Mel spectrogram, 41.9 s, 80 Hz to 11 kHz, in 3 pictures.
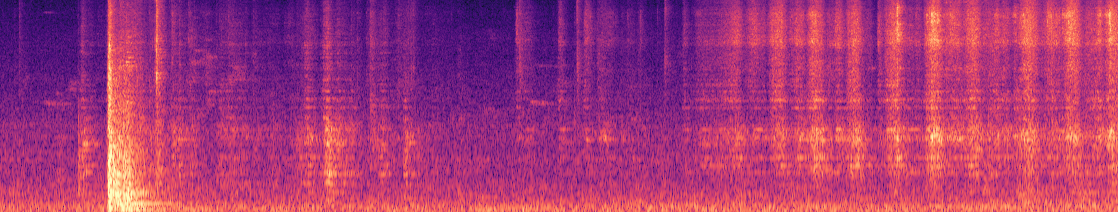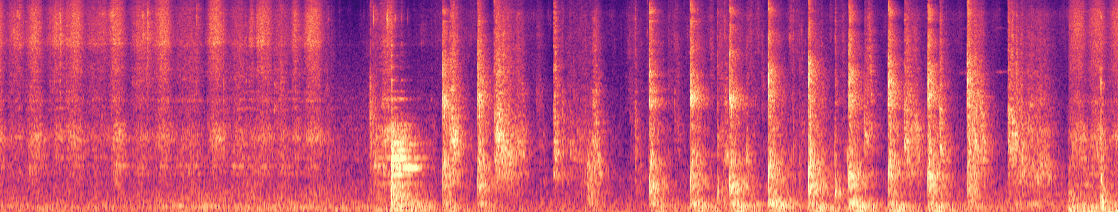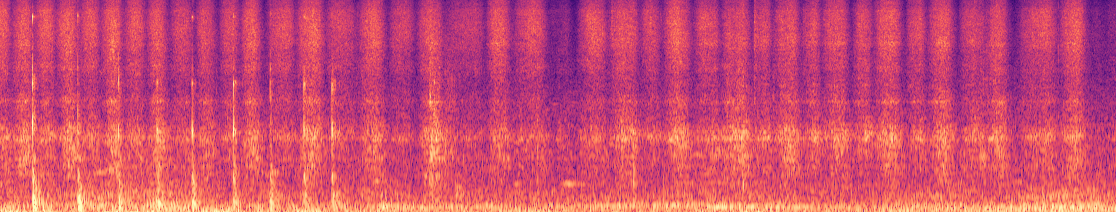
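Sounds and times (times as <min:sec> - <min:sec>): rhythmic scraping strokes: 0:27.4 - 0:41.9.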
